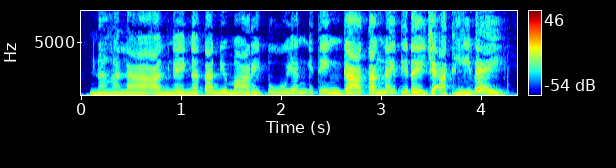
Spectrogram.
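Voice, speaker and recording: An actress playing a nosy, gossiping village neighbour in an Ilocano radio comedy drama, with an Ilocano accent. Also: female voice, mid-range voice, brisk, a bit bright, close to an everyday voice. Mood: gossipy, envious.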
